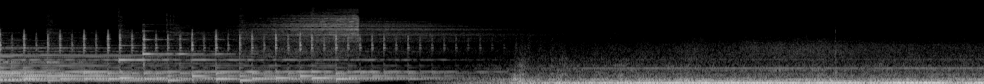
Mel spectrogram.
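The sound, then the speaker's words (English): A few seconds of tonal music fade out, then a steady, loud low rumble takes over, the continuous droning hum of riding inside a moving train travelling to Nottingham, with no voices. “You join me now as I'm on the train on the way to Nottingham to speak to one of last year's winners.”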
